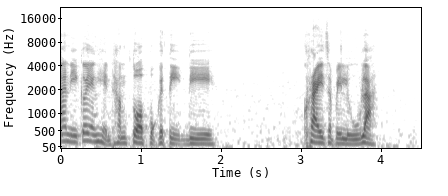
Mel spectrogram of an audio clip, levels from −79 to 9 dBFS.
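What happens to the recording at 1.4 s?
Overdone noise removal is at work at 1.4 s, and it runs through the whole clip rather than starting there. The noise reducer is set far too aggressively: any frequency band close to its noise estimate gets pushed down or switched off, and quieter components of the speech are removed along with the noise. The background collapses into near silence dotted with twinkling specks.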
